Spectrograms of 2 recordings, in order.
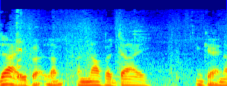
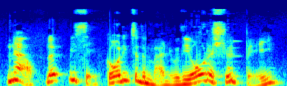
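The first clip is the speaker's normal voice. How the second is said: NPC voice reading; 8 semitones higher than usual. Acted. Voicing the NPC reading manual.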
